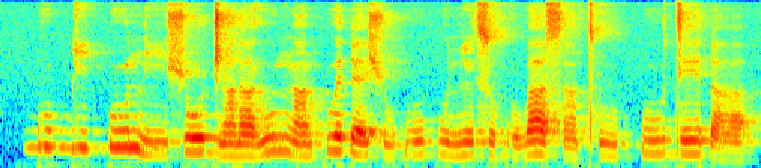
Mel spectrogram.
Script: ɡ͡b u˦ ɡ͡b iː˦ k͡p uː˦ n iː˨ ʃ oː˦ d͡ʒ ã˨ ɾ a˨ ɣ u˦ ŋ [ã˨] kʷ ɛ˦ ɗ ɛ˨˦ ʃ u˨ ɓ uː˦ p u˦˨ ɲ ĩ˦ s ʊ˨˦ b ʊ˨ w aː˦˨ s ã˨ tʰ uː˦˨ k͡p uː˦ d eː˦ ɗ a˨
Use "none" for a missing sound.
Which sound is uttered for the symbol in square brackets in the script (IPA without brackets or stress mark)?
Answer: ã˨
